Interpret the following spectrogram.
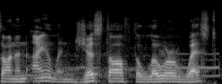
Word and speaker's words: Islay: made in Scotland Iowa means it's on an island just off the lower west coast of Scotland just alphaf Campbelltown it's a spelled is la whaai and pronounced isla okay if not Islay or easily or Isley it's Iowa it was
